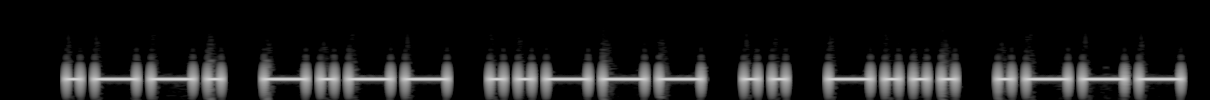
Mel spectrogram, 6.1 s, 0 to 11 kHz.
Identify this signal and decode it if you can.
Morse code, heard as a keyed tone, about 17 wpm, 700 Hz. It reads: PY2IBJ
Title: DXCC-100 Call Signs - 6 Characters - Repeated 3x - 17wpm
